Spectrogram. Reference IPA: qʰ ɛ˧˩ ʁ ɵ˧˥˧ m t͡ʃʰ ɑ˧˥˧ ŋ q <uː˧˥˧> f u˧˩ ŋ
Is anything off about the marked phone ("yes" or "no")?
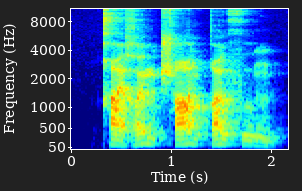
yes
